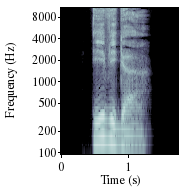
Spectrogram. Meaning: 1. comparative degree of ewig 2. inflection of ewig: strong/mixed nominative masculine singular 3. inflection of ewig: strong genitive/dative feminine singular
- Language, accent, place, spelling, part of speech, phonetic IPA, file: German, Germany, Berlin, ewiger, adjective, [ˈeːvɪɡɐ], De-ewiger.ogg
